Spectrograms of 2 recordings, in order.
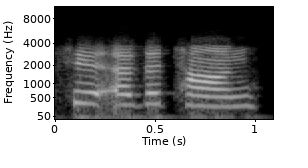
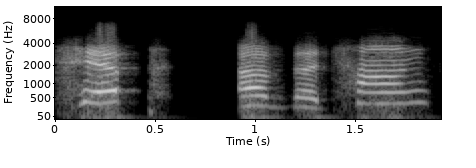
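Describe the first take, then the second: First: The T and P sounds are mumbled and blurred. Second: The T and P sounds are clearly pronounced. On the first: The speaker calls it wrong. "That's not articulating" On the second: The speaker calls it right. "I should hear a T and a P"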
